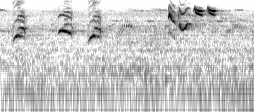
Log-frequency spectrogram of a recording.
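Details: Song thrush repeating one upward-flicked whistle three times at even intervals, followed by a quick run of high, bright notes.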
